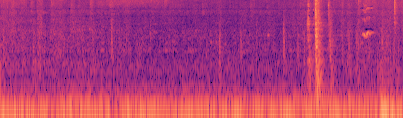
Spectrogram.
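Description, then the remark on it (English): A car's exhaust gurgles in a steady, low, throaty rumble while driving on the road, with a brief sharp click or rattle partway through and no voices. The exhaust runs from the head pipe back to the muffler and exits out the side, right behind the doors. “I just love the gurgle. The exhaust on these were unique.”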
